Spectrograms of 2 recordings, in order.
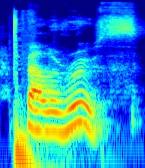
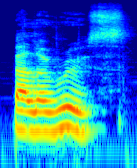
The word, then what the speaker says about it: Belarus: So starting with bel, we have bella. The middle syllable is unstressed and it reduces to become the schwa sound. L, bella, Belarus. So the main stress is on the final syllable.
